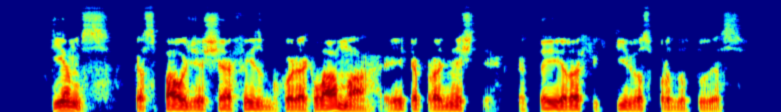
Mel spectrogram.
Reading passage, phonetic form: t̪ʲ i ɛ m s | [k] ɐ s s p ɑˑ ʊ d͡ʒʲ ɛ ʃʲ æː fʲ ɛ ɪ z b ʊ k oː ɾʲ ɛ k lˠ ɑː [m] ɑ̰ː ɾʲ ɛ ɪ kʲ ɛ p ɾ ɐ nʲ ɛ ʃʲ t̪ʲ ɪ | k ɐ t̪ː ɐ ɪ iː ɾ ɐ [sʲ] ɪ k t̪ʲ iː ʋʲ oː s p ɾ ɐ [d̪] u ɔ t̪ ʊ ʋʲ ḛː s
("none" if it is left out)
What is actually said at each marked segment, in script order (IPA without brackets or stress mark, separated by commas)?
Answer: k, m, fʲ, d̪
